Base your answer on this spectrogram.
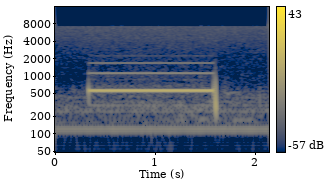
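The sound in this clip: A telephone line tone sounds as a caller comes onto a phone-in line, a single steady electronic tone lasting just over a second over a low constant hum, ending with a small click.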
